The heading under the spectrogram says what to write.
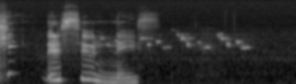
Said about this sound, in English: The weather's gonna be good, is if the birds are chirping. It's gonna be a bright, sunshiny day. I'm just gonna listen to these birds.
